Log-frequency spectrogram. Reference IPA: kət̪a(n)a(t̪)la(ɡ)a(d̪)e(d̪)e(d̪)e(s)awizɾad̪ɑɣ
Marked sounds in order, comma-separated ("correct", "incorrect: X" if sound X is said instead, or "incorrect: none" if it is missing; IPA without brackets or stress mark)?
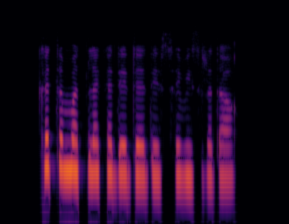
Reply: incorrect: m, correct, incorrect: k, correct, correct, correct, correct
